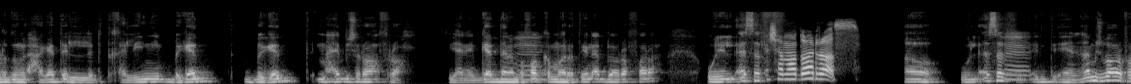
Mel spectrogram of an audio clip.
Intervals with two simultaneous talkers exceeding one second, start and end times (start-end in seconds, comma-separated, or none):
none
